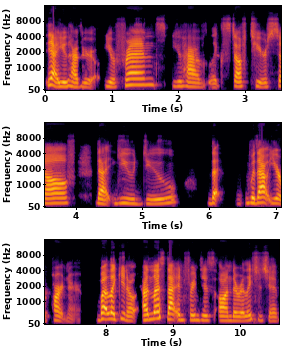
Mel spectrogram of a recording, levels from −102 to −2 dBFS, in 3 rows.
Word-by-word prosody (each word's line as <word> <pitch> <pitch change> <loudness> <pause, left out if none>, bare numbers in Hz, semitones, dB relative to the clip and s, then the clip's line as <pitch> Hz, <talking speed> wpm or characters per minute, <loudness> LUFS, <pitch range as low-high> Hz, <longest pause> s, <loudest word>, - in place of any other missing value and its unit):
Yeah, 260 0 +5
you 185 +1 +1
have 185 -3 -1
your 175 -2 -8
your 190 -5 -5
friends, 265 +3 0
you 205 -1 -9
have 185 -4 -1
like 155 - -13
stuff 195 -2 -2
to 210 - -8
yourself 205 +4 +1 0.3
that 195 0 -1
you 205 -2 -5
do, 185 +6 -6 0.4
that - - 0 0.3
without 225 0 +4
your 205 +1 0
partner, - - -3 0.2
but, 255 -2 +6
like, 255 -2 +4
you 260 - -1
know, 185 - -3
unless 250 +7 +5
that 240 -2 +6
infringes 210 -2 -5
on 190 0 +3
the 185 -1 -2
relationship. 185 -2 -5
205 Hz, 165 wpm, -22 LUFS, 185-230 Hz, 0.4 s, but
